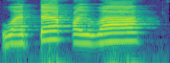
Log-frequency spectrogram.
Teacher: खड़ा जबर को एक अलिफ के बाकदर खींच कर पढ़ेंगे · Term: अलिफ मद्दा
